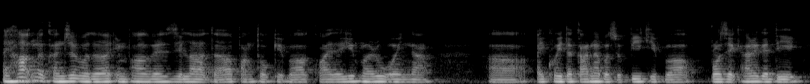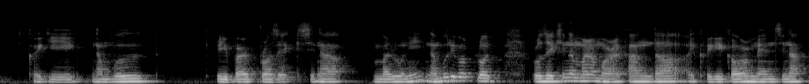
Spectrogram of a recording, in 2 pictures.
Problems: background sounds at intervals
